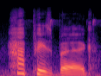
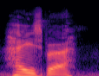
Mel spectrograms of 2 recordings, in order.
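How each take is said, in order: First: Every written syllable of the name is sounded. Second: The name is said in a shortened form. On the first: It is how an outsider would read it. The speaker calls it wrong. "you would think it's called Happisburgh" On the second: It is how locals say it. The speaker calls it right. "local pronunciations"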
